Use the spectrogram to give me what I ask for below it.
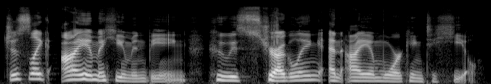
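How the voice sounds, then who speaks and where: A woman's voice: lowish voice, expressive, moderate pace, fairly bright tone, dry recording, studio quality. A woman hosting her own podcast, speaking earnestly and from the heart straight to her listeners. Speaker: podcast host. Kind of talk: reflective solo podcast talk.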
